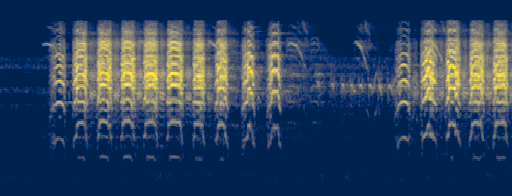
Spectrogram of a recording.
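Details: Scaly-headed parrots, called maritacas, at an experimental farm in Monte Alegre do Sul, São Paulo, Brazil, giving loud, grating, harmonic squawks in quick regular series, with a short gap of softer whistled notes before more squawks.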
